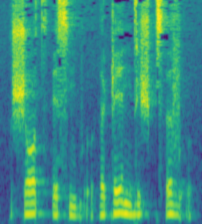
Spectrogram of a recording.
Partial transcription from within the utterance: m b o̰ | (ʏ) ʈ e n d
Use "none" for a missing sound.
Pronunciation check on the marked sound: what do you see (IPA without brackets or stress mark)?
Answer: ə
